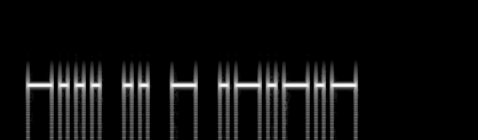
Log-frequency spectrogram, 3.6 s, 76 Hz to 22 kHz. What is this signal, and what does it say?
Morse code, heard as a keyed tone, about 20 wpm, 700 Hz. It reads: BIT.
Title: Sentences from Top 900 Words 20wpm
